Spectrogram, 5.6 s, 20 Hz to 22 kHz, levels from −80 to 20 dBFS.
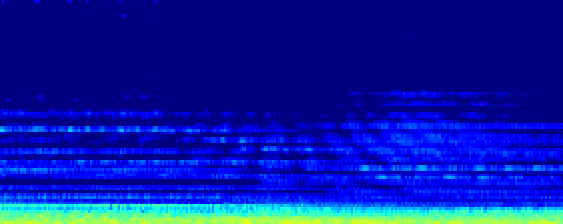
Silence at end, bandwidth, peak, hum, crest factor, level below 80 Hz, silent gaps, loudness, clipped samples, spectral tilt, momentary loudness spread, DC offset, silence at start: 0 s; 12.5 kHz; -14 dBFS; 60 Hz at -60 dBFS; 12 dB; -68 dBFS; none; -27 LUFS; under 0.1%; -5.5 dB/octave; 3 LU; under 0.1%; 0 s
